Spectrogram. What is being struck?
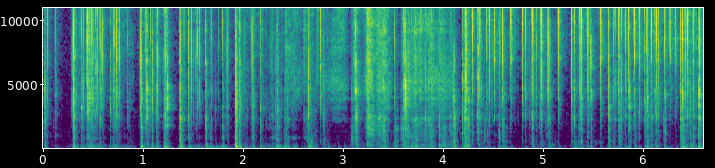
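Cardboard pencil box with clear plastic window.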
